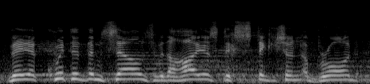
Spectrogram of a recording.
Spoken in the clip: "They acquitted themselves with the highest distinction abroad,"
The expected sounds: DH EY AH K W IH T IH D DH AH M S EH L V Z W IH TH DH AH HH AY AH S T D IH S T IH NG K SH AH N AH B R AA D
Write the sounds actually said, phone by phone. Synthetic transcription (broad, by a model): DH EY AH K W IH T IH D DH AH M S EH L V Z W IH DH AH HH AY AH S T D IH S T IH NG K SH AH N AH B R AA D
